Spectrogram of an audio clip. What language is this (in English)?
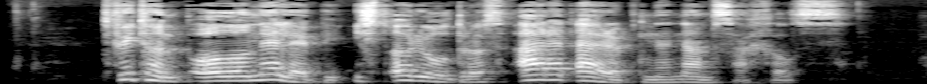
Georgian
